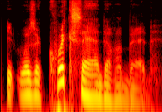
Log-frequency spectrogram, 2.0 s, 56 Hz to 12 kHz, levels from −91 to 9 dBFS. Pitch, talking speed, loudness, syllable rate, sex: 110 Hz, 205 wpm, -21 LUFS, 4.5 syllables/s, male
